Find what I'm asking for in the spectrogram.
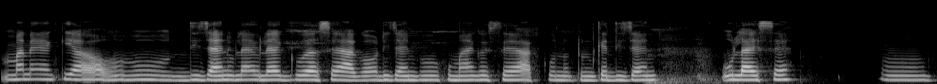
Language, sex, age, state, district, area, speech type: Assamese, female, 30-45, Assam, Majuli, urban, spontaneous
